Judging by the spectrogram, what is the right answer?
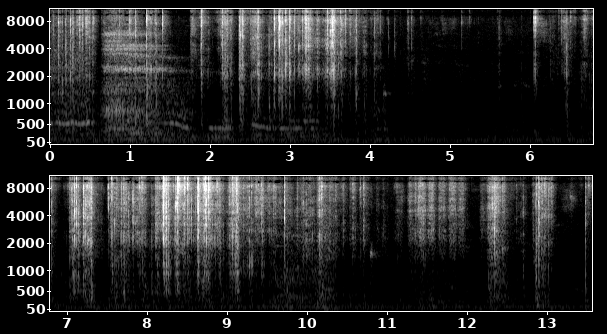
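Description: Faint, scattered rustling and light clicks of hands handling marigold seeds and paper, busiest from about six to ten seconds in.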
